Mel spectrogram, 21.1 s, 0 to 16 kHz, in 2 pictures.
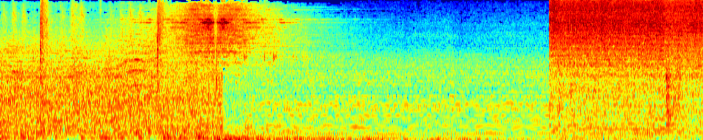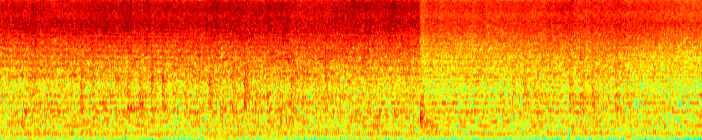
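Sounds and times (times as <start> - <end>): steam hissing: 8.2 - 21.0.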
